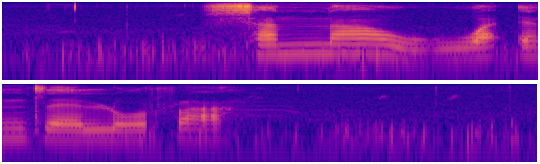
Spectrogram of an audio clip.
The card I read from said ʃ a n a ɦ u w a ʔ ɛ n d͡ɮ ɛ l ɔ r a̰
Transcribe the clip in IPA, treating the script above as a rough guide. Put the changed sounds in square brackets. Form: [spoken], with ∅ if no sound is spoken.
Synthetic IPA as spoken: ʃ a n a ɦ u w a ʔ ɛ n d͡ɮ ɛ l ɔ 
